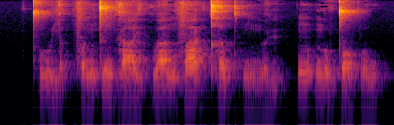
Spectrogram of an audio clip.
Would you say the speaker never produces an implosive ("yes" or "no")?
yes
